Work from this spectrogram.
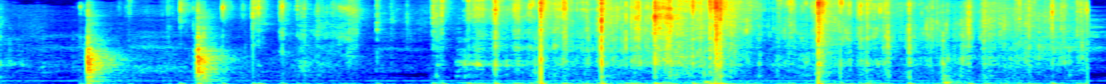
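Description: A sharpening stone is unboxed, with sharp crinkling and tearing of packaging and a few crisp snaps, close and fairly quiet, with no voices.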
